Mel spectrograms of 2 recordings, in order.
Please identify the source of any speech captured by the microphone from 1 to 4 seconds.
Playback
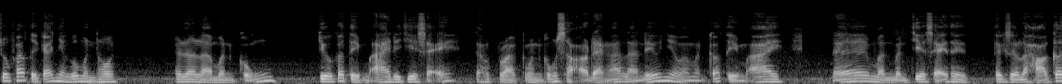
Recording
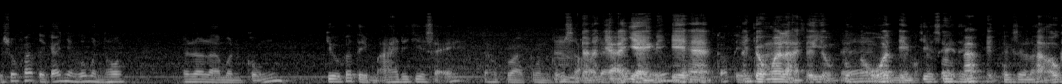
echo only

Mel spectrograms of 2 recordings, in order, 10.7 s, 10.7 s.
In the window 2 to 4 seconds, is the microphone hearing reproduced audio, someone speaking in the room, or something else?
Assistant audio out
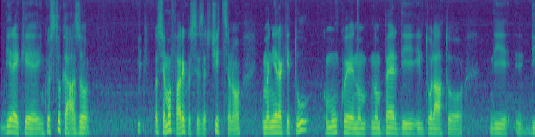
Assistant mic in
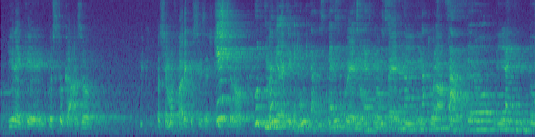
echo only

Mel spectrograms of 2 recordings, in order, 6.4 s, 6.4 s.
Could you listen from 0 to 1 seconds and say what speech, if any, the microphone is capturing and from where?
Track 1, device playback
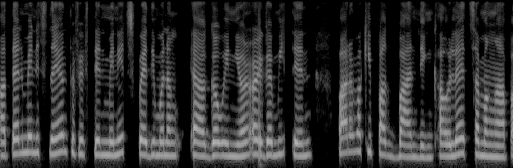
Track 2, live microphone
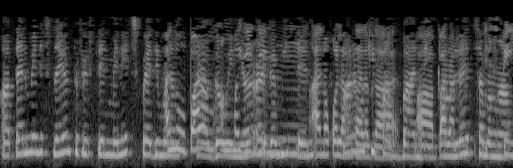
echo only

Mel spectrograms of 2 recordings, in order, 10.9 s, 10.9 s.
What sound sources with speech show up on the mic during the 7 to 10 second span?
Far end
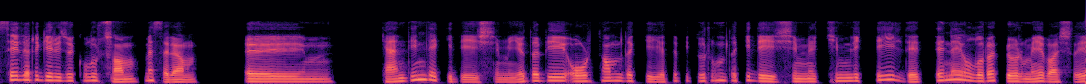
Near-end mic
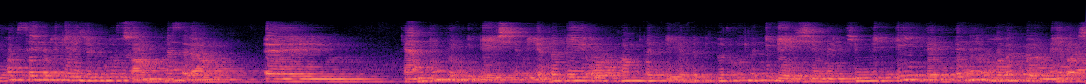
echo only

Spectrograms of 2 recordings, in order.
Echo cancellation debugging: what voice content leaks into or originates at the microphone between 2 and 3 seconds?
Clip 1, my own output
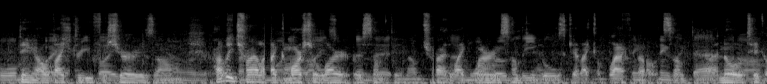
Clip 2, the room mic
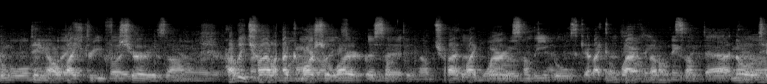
echo only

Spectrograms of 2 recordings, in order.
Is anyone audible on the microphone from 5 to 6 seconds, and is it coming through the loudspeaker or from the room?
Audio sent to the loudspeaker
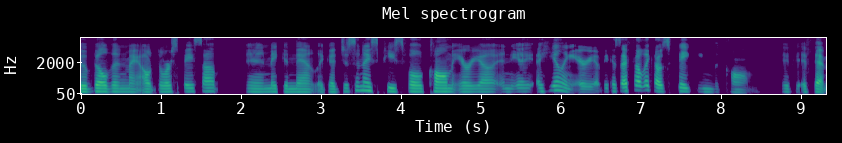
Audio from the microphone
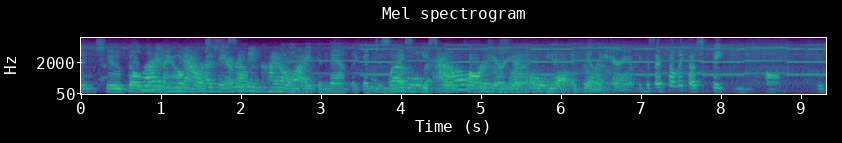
both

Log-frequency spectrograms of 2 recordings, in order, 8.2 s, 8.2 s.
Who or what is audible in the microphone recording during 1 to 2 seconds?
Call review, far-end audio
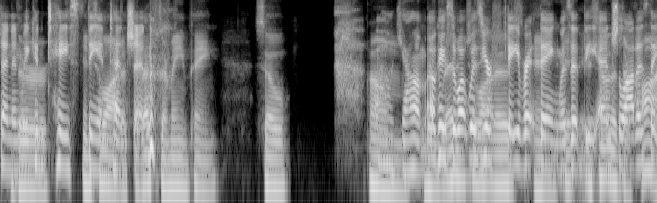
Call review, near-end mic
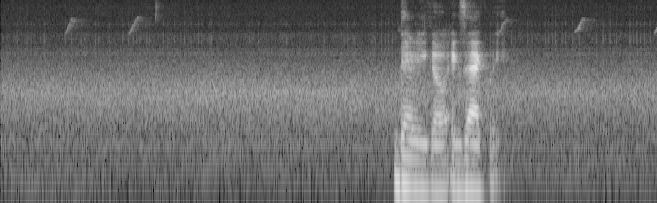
neither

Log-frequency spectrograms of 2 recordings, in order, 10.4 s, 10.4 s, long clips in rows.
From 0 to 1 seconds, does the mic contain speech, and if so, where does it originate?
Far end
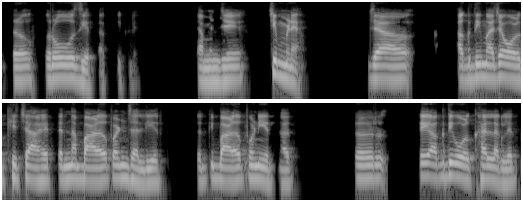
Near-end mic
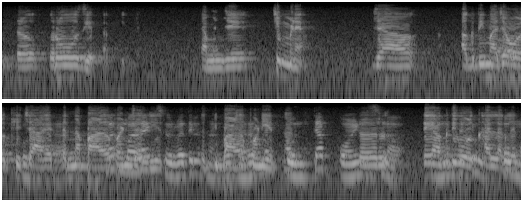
echo only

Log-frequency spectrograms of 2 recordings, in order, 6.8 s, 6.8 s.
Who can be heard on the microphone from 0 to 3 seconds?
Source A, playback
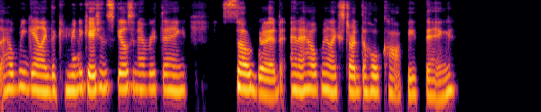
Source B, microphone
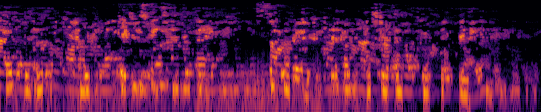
echo only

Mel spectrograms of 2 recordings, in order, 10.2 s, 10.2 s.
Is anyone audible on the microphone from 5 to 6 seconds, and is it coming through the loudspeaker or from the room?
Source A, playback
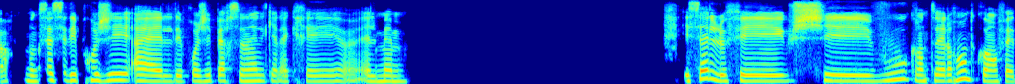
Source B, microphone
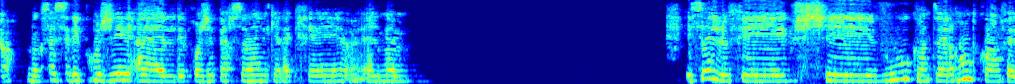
neither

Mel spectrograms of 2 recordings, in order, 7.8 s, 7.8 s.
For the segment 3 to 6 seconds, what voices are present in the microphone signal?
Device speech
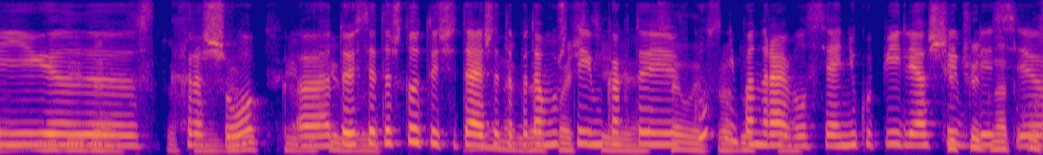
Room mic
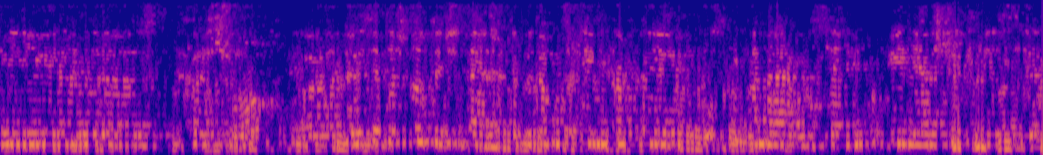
echo only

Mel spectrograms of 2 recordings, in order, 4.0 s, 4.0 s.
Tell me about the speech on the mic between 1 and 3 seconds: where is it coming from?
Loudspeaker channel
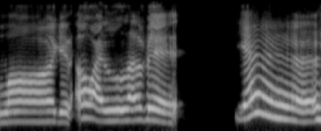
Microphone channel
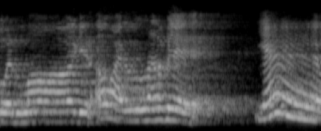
echo only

